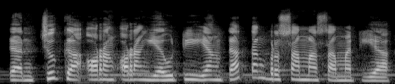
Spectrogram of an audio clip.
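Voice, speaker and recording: A woman's voice: medium pitch, moderate pace, fairly bright tone, faint music behind. A woman preacher, reading Bible verses and explaining them in a sermon, often adding "ya" and "Saudaraku". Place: church service.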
